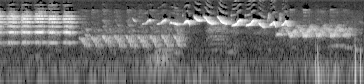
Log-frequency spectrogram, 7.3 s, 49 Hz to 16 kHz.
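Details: Trinidad bullfinch, a proven teacher in sixth black plumage, 19 February 2020, singing a varied phrase: evenly repeated harmonic buzzy notes, a lower series of rolling notes, then rapid high slurred whistles that fall into warbling trills, ending in clicks.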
